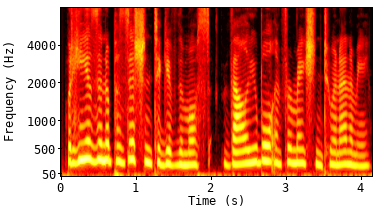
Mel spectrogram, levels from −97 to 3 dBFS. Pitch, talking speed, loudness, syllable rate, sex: 235 Hz, 215 wpm, -16 LUFS, 6.3 syllables/s, female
